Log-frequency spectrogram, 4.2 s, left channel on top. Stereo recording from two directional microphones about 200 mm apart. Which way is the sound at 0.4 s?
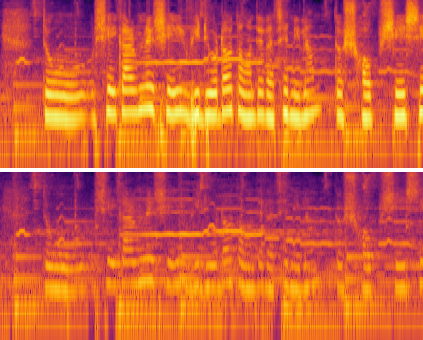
40° left (ahead or behind).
